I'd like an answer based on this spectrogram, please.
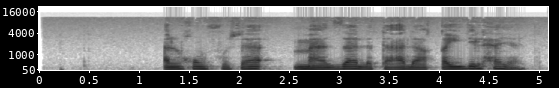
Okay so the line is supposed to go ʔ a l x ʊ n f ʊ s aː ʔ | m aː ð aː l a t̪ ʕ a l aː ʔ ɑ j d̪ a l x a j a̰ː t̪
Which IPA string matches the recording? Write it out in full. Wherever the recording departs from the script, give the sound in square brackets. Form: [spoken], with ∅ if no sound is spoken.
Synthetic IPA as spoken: ʔ a l x ʊ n f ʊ s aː ʔ | m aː [z] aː l a t̪ ʕ a l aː [q] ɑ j d̪ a l [ħ] a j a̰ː t̪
